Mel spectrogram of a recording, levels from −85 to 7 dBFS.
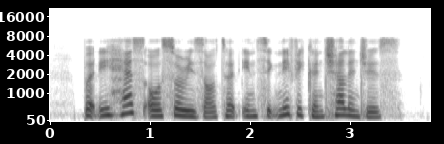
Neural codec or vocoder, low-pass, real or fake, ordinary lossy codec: none; 7.2 kHz; real; none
